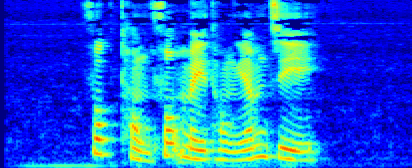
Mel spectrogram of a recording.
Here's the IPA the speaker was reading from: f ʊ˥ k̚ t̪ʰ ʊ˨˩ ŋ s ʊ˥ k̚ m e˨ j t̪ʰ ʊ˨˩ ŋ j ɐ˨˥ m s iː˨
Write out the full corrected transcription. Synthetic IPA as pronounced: f ʊ˥ k̚ t̪ʰ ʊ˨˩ ŋ f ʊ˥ k̚ m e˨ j t̪ʰ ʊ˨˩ ŋ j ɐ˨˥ m t͡s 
